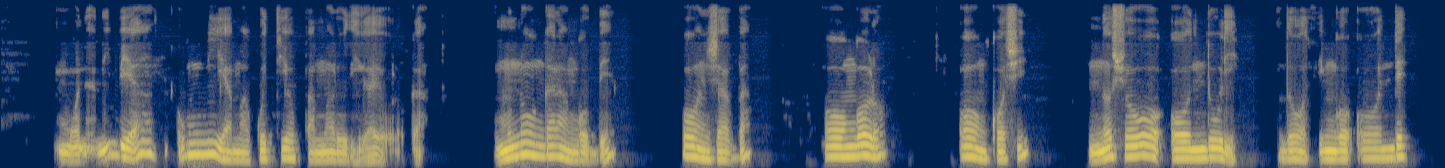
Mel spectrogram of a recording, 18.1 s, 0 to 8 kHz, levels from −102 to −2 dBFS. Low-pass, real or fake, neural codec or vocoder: 7.2 kHz; real; none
